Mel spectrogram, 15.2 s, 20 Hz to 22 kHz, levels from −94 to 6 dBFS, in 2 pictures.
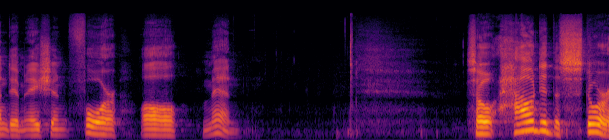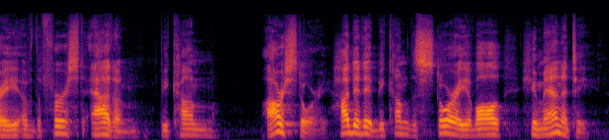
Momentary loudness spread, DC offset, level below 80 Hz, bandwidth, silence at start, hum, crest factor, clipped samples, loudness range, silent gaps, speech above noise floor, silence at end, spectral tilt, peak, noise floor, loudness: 19 LU; under 0.1%; -74 dBFS; 15.5 kHz; 0 s; none; 20 dB; under 0.1%; 11 LU; none; 53 dB; 0.3 s; -4 dB/octave; -4 dBFS; -76 dBFS; -23 LUFS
